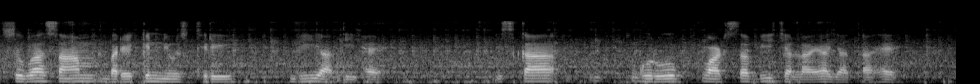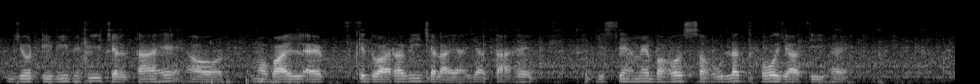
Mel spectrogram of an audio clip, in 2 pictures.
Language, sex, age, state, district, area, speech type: Urdu, male, 60+, Uttar Pradesh, Mau, urban, spontaneous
